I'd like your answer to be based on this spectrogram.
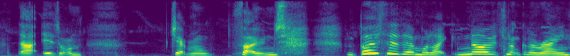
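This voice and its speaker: A woman with an English accent speaks at a high pitch. Her intonation is lively and her pace moderate. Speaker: vlogger. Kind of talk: casual walking vlog monologue. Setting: outdoors.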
